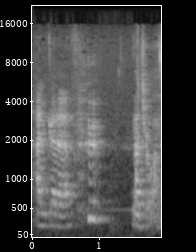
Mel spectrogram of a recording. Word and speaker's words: Alcaraz: Okay, she goes by Letty, but her name is Leticia, and you gotta pronounce her last name. Alcaraz.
